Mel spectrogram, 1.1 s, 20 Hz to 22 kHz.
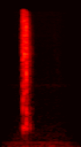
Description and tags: Camera Flash, Lift, E
Raw audio of lifting up the built-in flash light on a Nikon D3300 camera.
An example of how you might credit is by putting this in the description/credits:
The sound was recorded using a "H1 Zoom V2 recorder" on 17th September 2016.
nikon, raised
